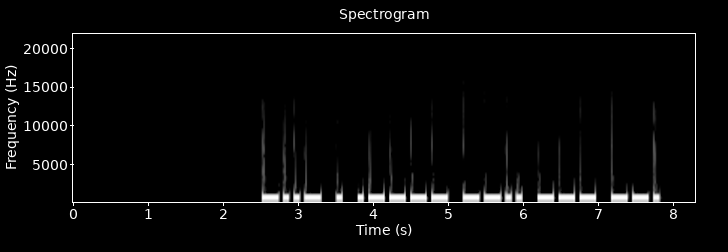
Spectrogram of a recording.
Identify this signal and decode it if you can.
Morse code, heard as a keyed tone, about 17 wpm, 700 Hz. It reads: XE1ZOG
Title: DXCC-100 Call Signs - 6 Characters - Repeated 3x - 17wpm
